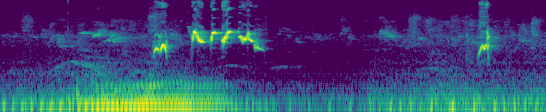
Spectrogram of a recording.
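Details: {'text': 'Red-whiskered bulbul of the Indo strain delivers one lively phrase of looping whistled notes. A later single chirp follows, over a low background hum.'}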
